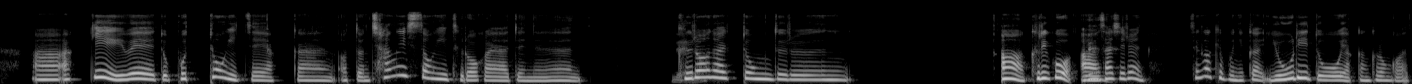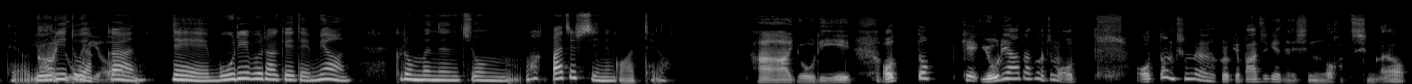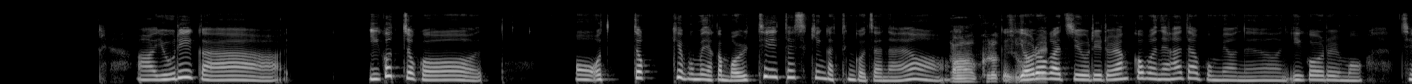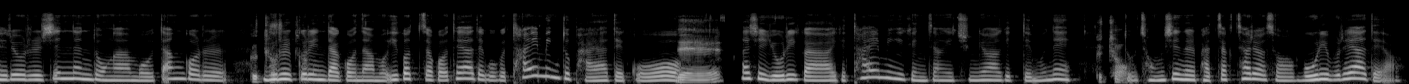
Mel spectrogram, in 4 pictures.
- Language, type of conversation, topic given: Korean, podcast, 어떤 활동을 할 때 완전히 몰입하시나요?
- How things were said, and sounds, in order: other background noise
